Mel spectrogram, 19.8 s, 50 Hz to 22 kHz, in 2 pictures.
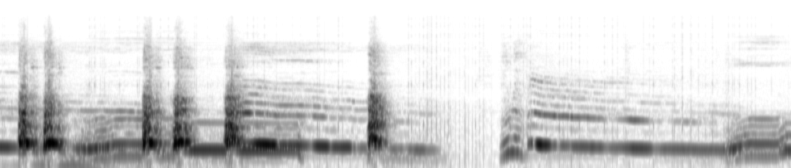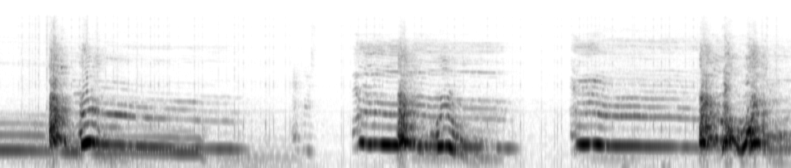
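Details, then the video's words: Siberian Huskies in a pet pack, one named Luna, howling together: long drawn-out howls that slide gently downward, overlapping voices rising and falling in bursts separated by short pauses, with a few sharp yips between them. "Husky Barking: Level 3 Howls"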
